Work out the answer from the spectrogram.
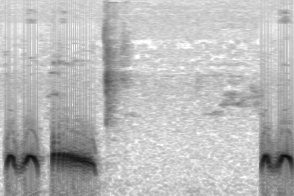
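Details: Spotted dove call played as a lure for wild birds: a pair of quick arched coos and a drawn-out burry note, followed by a pause, then another double coo starting. No other sounds.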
